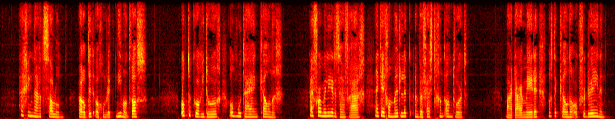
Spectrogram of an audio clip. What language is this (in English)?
Dutch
